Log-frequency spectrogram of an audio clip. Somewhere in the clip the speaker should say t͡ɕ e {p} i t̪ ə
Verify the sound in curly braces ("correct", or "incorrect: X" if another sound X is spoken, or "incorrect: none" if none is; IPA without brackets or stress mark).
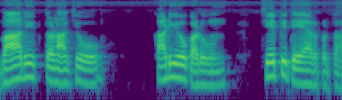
correct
